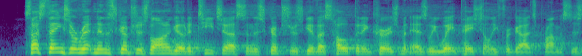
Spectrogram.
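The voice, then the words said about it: Southern US accent. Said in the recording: “I'm from the South... the southern accent still comes out”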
